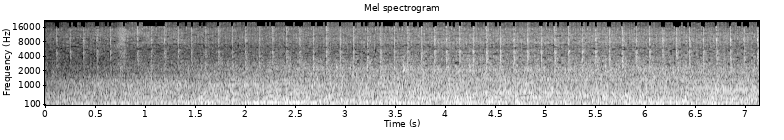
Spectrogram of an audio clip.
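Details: 2016 Lada Vesta 1.6 at cold idle with a light, fairly even ticking knock about three to four per second that goes away when warm; suspected hydraulic lifters and piston slap, reduced by switching to Zic X9 5W40 oil.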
